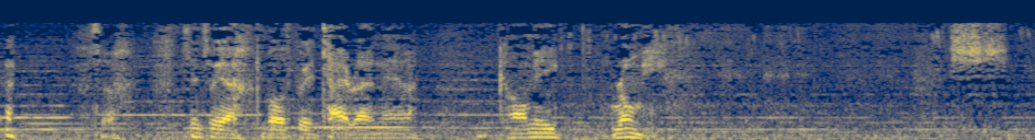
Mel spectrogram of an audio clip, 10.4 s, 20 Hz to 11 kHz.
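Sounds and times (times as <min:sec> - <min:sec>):
speech: 0:00.0 - 0:00.3, 0:01.0 - 0:04.3, 0:05.0 - 0:06.7
bird calling in the woods: 0:06.6 - 0:10.3.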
